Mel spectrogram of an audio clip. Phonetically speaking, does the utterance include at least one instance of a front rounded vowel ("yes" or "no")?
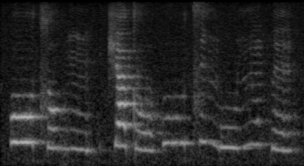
no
